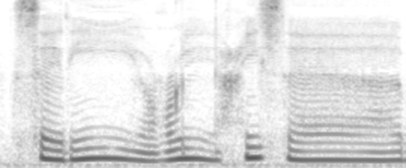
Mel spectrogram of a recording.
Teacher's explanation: با پر رکیں گے تو با کو ساکن کریں گے تو با پر قلقلہ ہوگا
